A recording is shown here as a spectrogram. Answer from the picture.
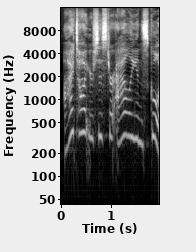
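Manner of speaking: high, bright retold lady's line; a hint of the sweet hostess explaining, pitched high. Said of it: "she goes".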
